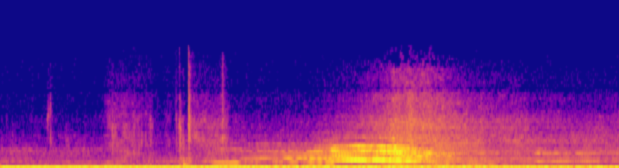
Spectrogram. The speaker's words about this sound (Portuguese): Mais uma ambulância, o que é que se passa hoje? Foda-se um gajo não saiu de Braga.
